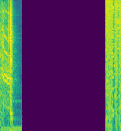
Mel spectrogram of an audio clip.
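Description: TV-static transition sound effect: a short burst of white-noise hiss that cuts off suddenly into dead silence, then a second static hiss starts near the end.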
